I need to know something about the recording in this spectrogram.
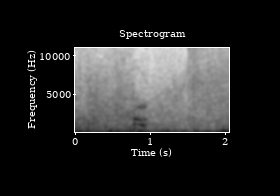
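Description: An explosion booms.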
